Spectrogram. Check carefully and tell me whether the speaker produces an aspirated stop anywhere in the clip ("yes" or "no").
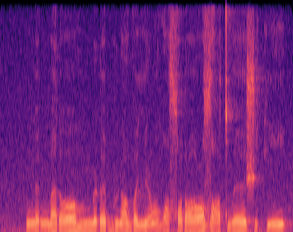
no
